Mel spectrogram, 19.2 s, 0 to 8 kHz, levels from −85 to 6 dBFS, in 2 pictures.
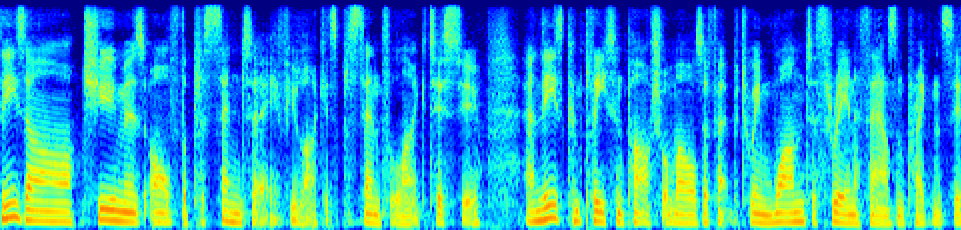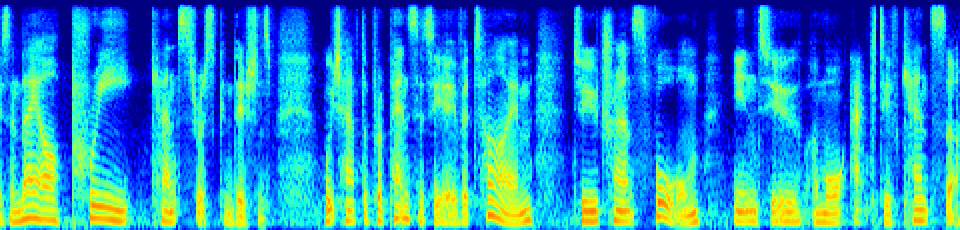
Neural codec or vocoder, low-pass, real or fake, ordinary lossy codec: codec, 24 kHz, 0.9 kbps, DualCodec; 7.2 kHz; fake; AAC, 48 kbps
